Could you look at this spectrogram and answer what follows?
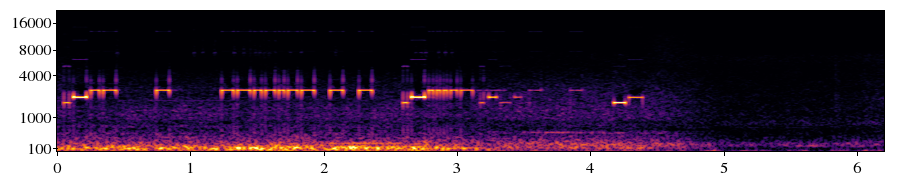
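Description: Carp bite alarm and its handheld receiver sounding: a fast string of short high beeps at a few different pitches, some run together into a continuous tone, stopping about four seconds in. The held tone is typical of a run, a fish taking line.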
